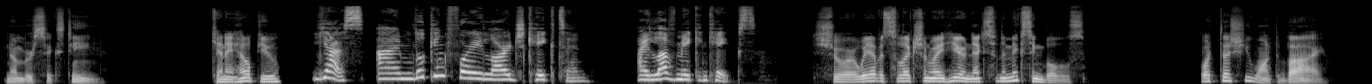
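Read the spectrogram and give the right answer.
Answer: A large cake tin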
